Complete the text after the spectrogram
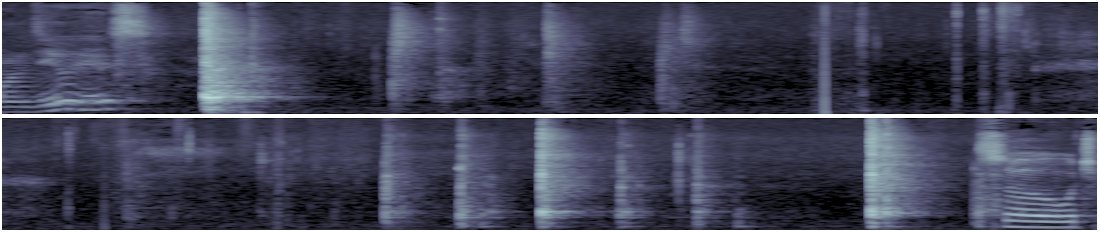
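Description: A skateboard clacks and knocks on a hard floor.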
